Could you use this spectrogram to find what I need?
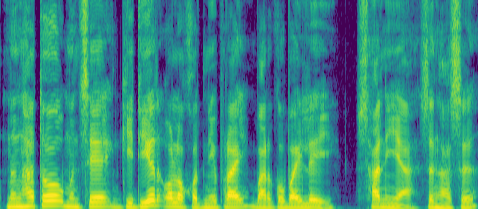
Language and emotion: Bodo, neutral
